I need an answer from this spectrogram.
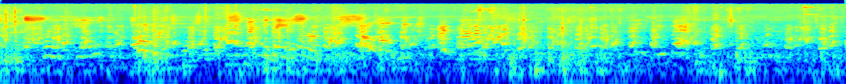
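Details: Guinea pigs Rumply and Fluff, a five-month-old female, mating; a steady run of short harmonic pulses forms a low, stuttering rumble with soft squeaky notes scattered through, plus faint rustling.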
